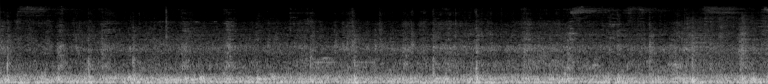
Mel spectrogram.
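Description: A long freight train rumbles past close by.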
